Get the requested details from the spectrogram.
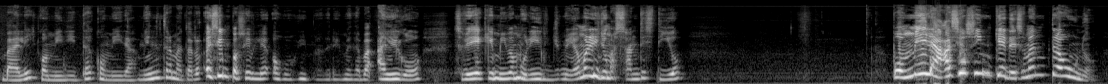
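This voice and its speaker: A young woman giving excitable, self-mocking gameplay commentary, swinging between shrieks and mutters. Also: sits high, fast. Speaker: gaming youtuber.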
